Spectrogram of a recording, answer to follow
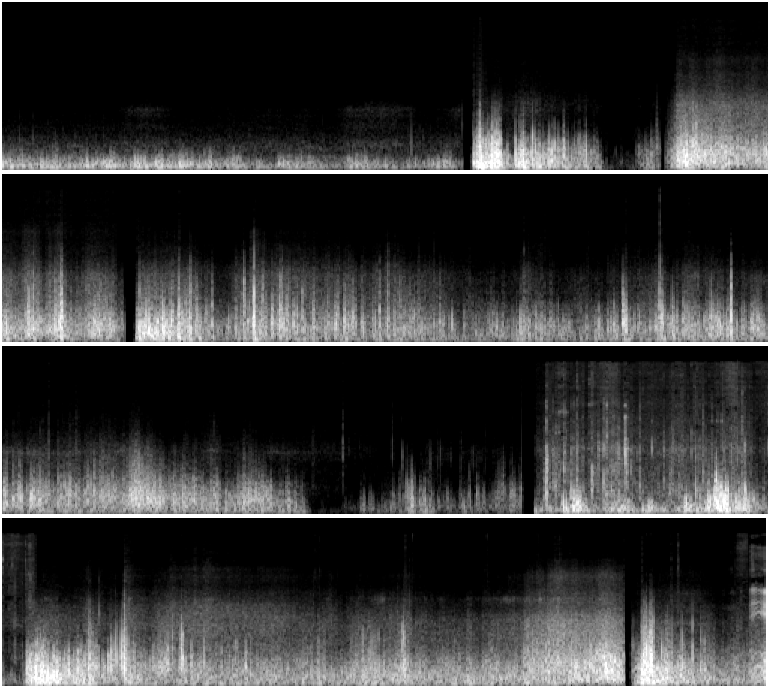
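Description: Wind buffeting the microphone, a rough, uneven rush that surges and fades, stopping and starting abruptly several times.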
